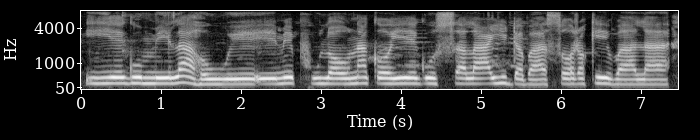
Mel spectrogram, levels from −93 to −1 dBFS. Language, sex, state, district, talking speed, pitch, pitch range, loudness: Bhojpuri, female, Uttar Pradesh, Gorakhpur, 95 wpm, 215 Hz, 200-225 Hz, -12 LUFS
